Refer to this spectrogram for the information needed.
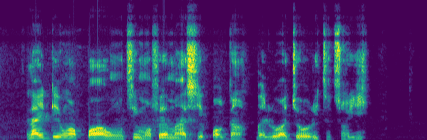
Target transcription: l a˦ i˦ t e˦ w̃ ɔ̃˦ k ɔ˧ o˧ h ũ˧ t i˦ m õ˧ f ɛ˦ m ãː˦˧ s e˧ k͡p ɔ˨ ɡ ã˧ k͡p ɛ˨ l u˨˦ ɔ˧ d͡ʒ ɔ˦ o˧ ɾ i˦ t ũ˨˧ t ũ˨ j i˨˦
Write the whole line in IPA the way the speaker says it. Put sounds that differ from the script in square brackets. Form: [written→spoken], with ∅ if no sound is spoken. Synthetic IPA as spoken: l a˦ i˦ [t→d] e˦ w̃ ɔ̃˦ [k→k͡p] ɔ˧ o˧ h ũ˧ t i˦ m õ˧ f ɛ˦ m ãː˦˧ [s→ʃ] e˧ k͡p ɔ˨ ɡ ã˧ k͡p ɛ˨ l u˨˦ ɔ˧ d͡ʒ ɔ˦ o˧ ɾ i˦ t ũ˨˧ t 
